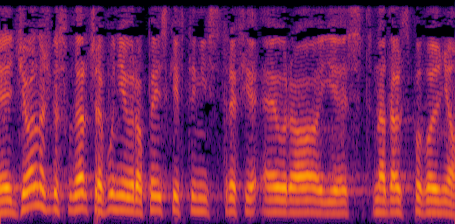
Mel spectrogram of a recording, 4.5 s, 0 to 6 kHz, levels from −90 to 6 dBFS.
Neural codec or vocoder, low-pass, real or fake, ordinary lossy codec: none; 5.4 kHz; real; none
